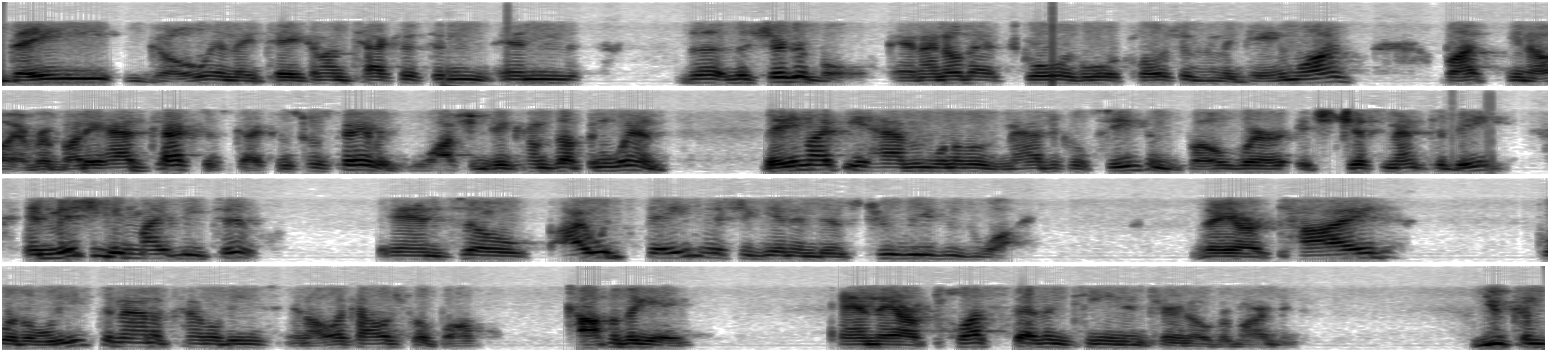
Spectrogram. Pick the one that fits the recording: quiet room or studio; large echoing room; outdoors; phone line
phone line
